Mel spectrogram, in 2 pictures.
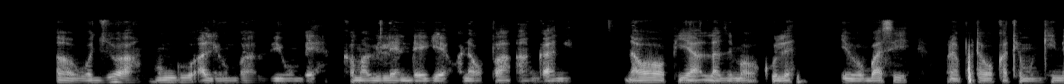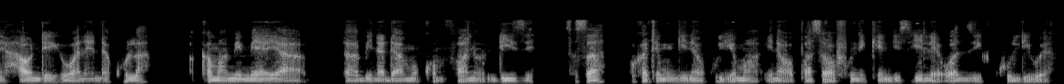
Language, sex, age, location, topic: Swahili, male, 25-35, Nakuru, agriculture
